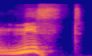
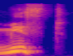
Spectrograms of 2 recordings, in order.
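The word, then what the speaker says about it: missed: এর মত ঠিক আছে মিসড এরকম হবে মিসড মিসেড এরকম হবে না এখানে মানে ই ডি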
